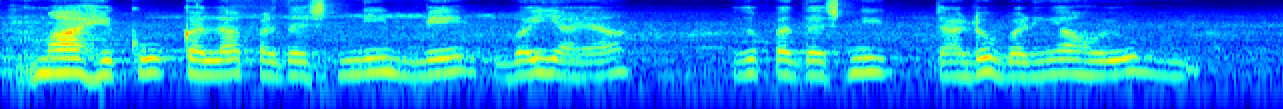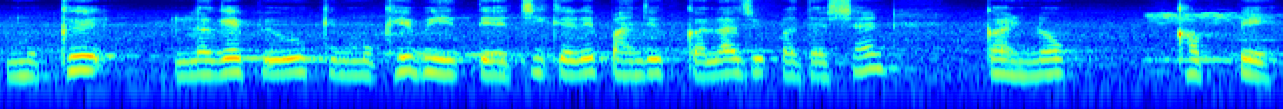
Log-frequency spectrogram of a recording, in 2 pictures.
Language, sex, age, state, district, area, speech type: Sindhi, female, 30-45, Uttar Pradesh, Lucknow, urban, spontaneous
